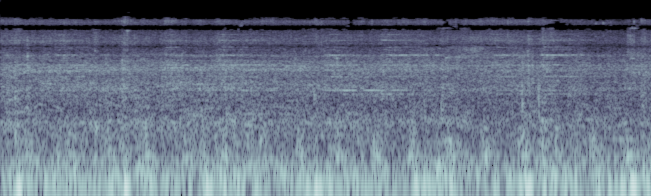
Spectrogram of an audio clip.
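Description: Passenger coaches rolling past on the track: a steady rumble of steel wheels on rail, with a faint wheel squeal now and then.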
